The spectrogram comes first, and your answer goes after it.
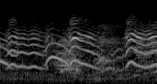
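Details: Pomeranian puppies nine days old crying in overlapping, wavering whimpers that bend up and down in pitch, several thin cries running into one another over under two seconds.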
